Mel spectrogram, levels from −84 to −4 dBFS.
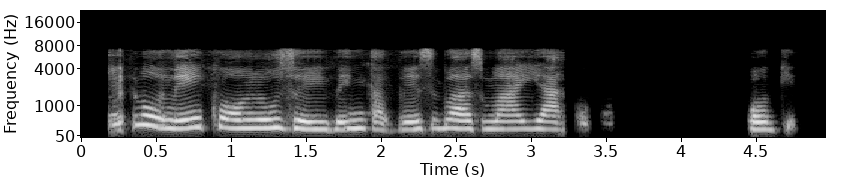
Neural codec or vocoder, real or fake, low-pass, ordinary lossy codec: codec, 24 kHz, 0.9 kbps, WavTokenizer, medium music audio release; fake; 7.2 kHz; none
